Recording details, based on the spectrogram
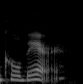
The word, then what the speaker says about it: Colbert: And she was featured on the show, Stephen Colbert. – Colbert. – Correct? – Yeah. – Okay. – Once again, Cressy adding syllables.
